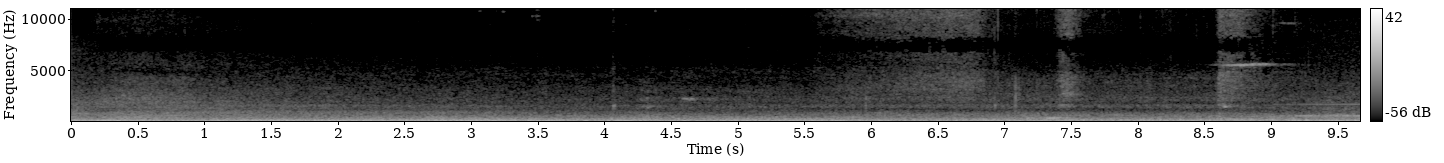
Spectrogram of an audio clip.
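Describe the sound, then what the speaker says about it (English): An Annapolis Transit green route city bus pulls into a stop. Its low engine rumble swells early, then eases into a steady idle, with a few faint high squeals near the end. "an Annapolis Transit green route bus showed up"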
